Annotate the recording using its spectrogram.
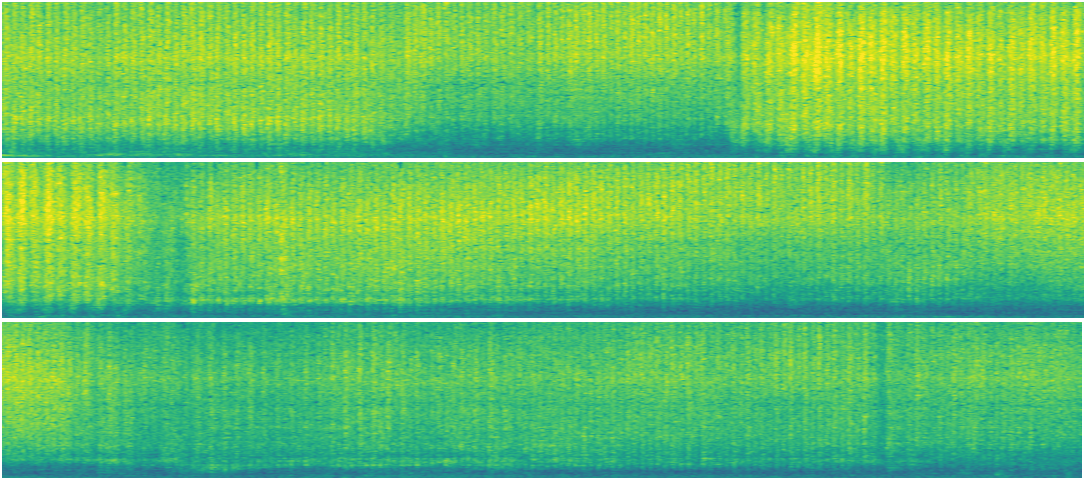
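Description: Fingertips scrubbing shampoo lather on a scalp during a barbershop hair wash: a faint, continuous rubbing of hands through foam and wet hair, a little louder for a few seconds about a third of the way in.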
